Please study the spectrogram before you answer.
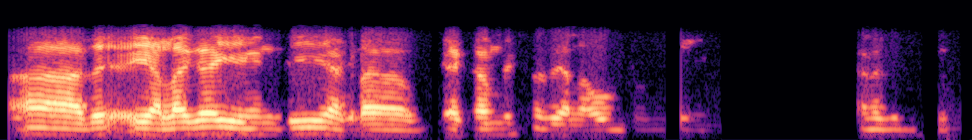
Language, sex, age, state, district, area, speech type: Telugu, male, 30-45, Andhra Pradesh, Anakapalli, rural, conversation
